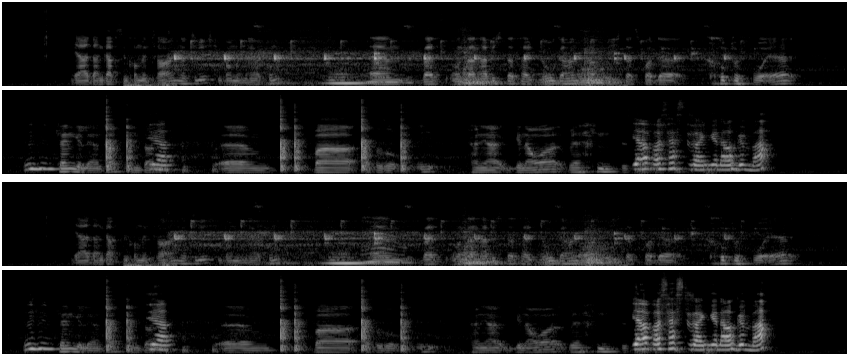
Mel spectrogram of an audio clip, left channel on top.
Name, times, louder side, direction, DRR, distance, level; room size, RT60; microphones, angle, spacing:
voice 1, 0.7-2.9 3.2-3.3 3.7-8.0 9.0-10.1 10.6-11.2 11.5-12.8 13.1-15.0, left 3 dB, 35° left, 0.4 m, -45 dB
sound 1, 1.2-1.8 2.3-3.9 4.5-6.2, right 1 dB, 50° left, 1.1 m, -41 dB
sound 2, 1.6-13.1, left 4 dB, 20° left, 1.0 m, -42 dB
voice 2, 3.6-4.1 8.7-9.0 9.9-10.2 14.8-16.1, right 4 dB, 35° right, 0.3 m, -32 dB
3.9 x 3.4 x 2.7 m
head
